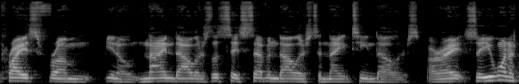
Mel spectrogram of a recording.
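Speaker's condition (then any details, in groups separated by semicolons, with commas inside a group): No condition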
